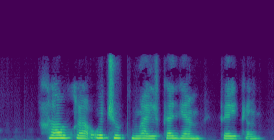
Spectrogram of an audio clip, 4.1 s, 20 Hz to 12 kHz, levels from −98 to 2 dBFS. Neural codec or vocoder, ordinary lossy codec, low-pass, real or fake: codec, 16 kHz, 1 kbps, FreqCodec, smaller model; MP3, 48 kbps; 7.2 kHz; fake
